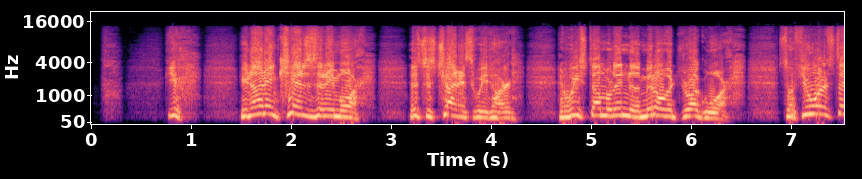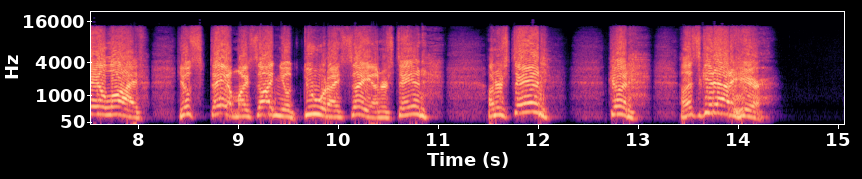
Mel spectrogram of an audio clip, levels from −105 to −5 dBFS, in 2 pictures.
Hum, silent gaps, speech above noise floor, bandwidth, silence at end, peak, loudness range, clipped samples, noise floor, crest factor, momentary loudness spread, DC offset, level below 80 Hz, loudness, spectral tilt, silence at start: none; none; 67 dB; 14.5 kHz; 0.75 s; -4 dBFS; 2 LU; under 0.1%; -84 dBFS; 14 dB; 12 LU; under 0.1%; -58 dBFS; -16 LUFS; -2.5 dB/octave; 0.15 s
